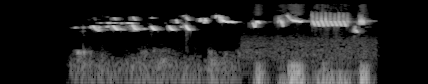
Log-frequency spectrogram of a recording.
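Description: A green-tailed towhee sings one song phrase starting about a second in: a quick run of short repeated notes, then higher slurred notes, ending in a fast buzzy trill.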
